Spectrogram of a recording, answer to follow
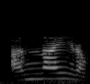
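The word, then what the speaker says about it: あんない: 자, 또 하나 계속해서 보자면 안내라고 하는 건 일본어로 했을 때 안나이라고 합니다.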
